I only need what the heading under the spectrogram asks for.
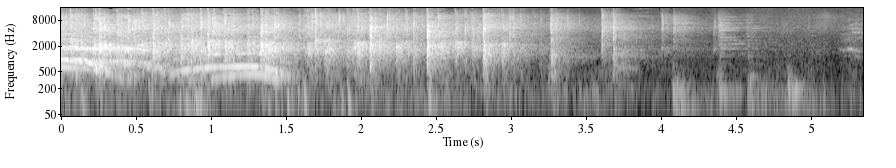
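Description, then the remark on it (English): A crowd at a morning worship service applauds to welcome a speaker up, with dense, overlapping hand claps and a few whoops and cheers early on, the clapping thinning out and fading over several seconds until only scattered claps remain. “Y'all supposed to keep clapping until she gets up here.”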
